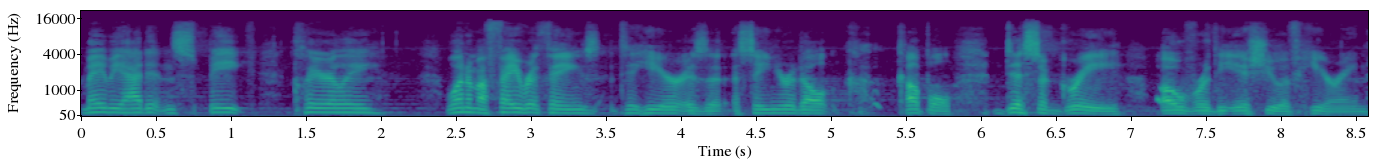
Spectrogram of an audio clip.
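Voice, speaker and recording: A loud man speaks with a bright, sharp tone. His pitch sits in the medium range with ordinary variation. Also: moderate pace. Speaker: pastor. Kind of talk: sermon. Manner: halting.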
